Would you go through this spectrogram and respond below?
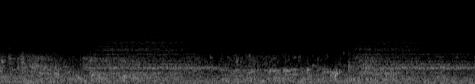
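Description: Layla breathes steadily underwater while diving in Assassin's Creed Odyssey, slow muffled inhales and exhales rising and falling over a low, murky underwater drone with no speech.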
